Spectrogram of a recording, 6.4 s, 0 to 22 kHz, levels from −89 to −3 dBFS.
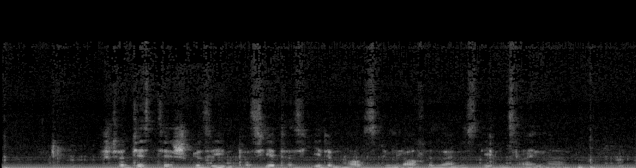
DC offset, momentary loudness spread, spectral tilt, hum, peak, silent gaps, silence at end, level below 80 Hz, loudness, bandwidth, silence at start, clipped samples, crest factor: under 0.1%; 12 LU; -6.5 dB/octave; none; -20 dBFS; none; 0 s; -56 dBFS; -40 LUFS; 16.5 kHz; 0.05 s; under 0.1%; 20 dB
